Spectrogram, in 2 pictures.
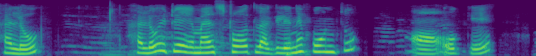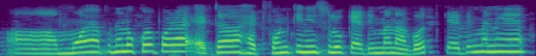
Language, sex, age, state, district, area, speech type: Assamese, female, 30-45, Assam, Charaideo, urban, spontaneous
